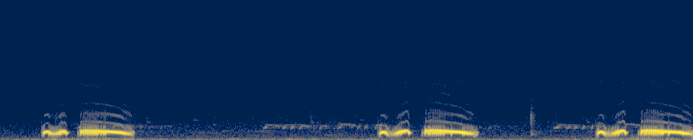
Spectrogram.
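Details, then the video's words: Spotted dove cooing, used as a lure to provoke a fight: three phrases, each a short wavering double note followed by a longer, smooth, slightly falling coo, spaced about two and a half seconds apart in a quiet setting. "Tiếng chim cu gáy đấu bổi dùng kích mồi cực chuẩn"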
